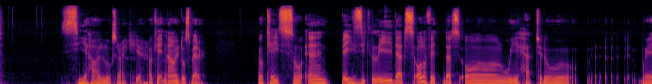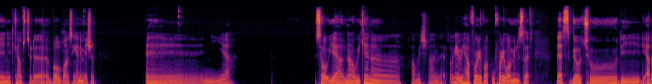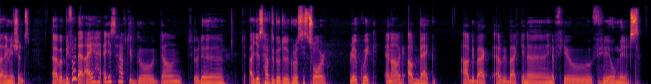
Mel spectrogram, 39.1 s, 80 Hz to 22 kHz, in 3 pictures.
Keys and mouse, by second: 0.6 click, 1.4 space, 4.8-13.4 middle drag, 14.7-16.6 middle drag.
